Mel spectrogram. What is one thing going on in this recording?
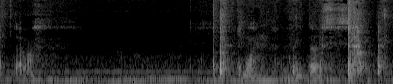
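A plastic container rattles and clicks.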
